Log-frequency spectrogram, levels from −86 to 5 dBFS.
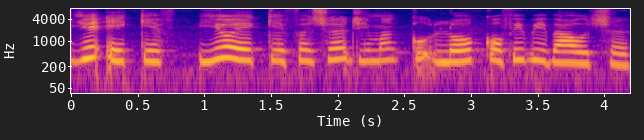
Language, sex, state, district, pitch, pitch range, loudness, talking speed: Rajasthani, female, Rajasthan, Nagaur, 290 Hz, 270-310 Hz, -16 LUFS, 185 wpm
